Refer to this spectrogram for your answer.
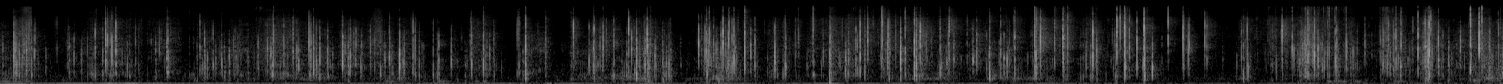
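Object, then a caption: Pack of cotton pads in thin plastic film. A cylindrical pack of cotton pads wrapped in thin crinkly plastic film with a pink and white label is held close to the mic while fingers and nails squeeze and scratch the wrap. Dense, bright crinkling and crackling with many short sharp snaps runs continuously, with almost no low end.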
